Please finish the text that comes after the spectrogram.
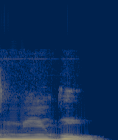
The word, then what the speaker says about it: Niyo: It's pronounced as Niyo, abbreviation for new voice.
